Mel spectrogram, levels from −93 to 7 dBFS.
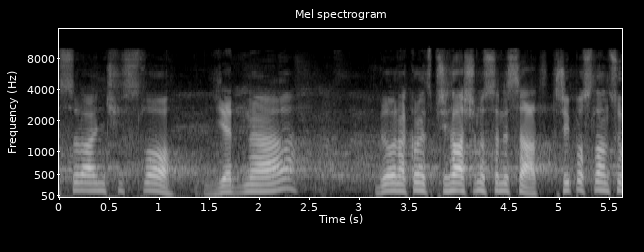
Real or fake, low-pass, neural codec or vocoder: real; 9.9 kHz; none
